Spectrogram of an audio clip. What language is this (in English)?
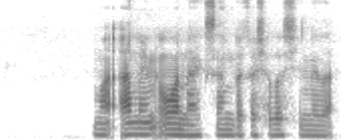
Somali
